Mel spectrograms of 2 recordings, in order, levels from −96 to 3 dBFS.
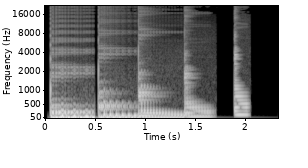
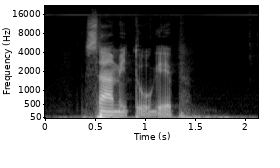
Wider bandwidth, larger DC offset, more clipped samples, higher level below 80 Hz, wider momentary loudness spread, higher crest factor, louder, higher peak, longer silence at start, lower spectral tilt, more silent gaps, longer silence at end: first, over 20 kHz vs 15.5 kHz; neither; neither; first, -16 dBFS vs -30 dBFS; second, 3 LU vs 16 LU; second, 14 dB vs 24 dB; first, -16 LUFS vs -26 LUFS; first, 0 dBFS vs -4 dBFS; second, 0.05 s vs 0.2 s; about the same, -6 dB/octave vs -6 dB/octave; neither; about the same, 0.3 s vs 0.3 s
